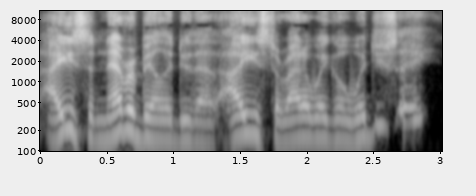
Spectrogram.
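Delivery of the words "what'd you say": confrontational challenge. Retold or imitated. Old confrontational self.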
